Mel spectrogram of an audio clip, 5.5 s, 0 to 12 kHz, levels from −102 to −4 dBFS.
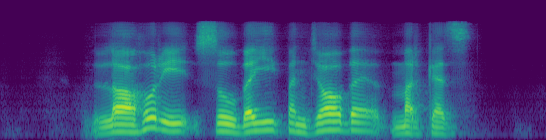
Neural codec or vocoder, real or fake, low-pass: codec, 16 kHz, 0.3 kbps, FocalCodec; fake; 7.2 kHz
